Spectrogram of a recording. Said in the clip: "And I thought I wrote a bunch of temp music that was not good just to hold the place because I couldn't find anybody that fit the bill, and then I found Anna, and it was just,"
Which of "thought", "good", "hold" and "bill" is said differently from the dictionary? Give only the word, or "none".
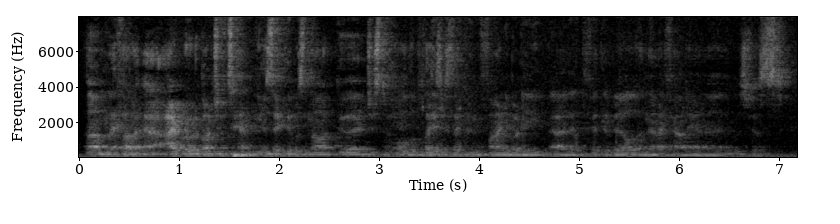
thought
